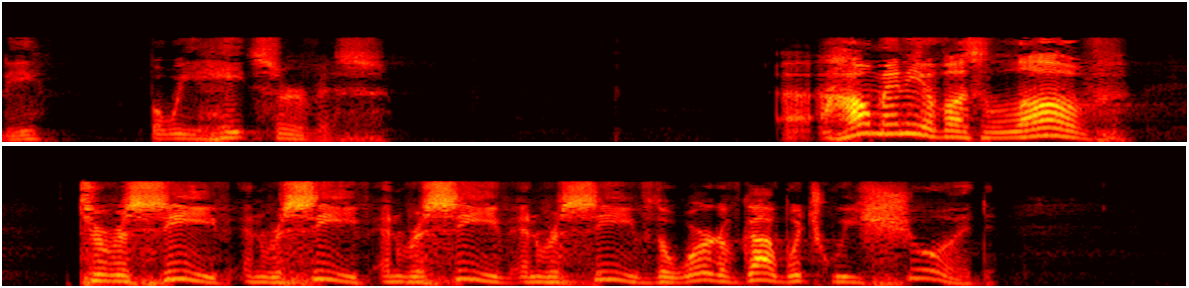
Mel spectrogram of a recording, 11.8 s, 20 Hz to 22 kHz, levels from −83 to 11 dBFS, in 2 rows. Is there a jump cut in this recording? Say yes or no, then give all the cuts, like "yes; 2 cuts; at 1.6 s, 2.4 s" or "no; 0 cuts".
no; 0 cuts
